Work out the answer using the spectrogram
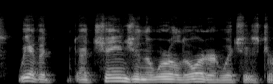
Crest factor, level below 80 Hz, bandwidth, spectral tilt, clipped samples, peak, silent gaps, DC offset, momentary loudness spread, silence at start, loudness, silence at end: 16 dB; -74 dBFS; 11.5 kHz; -5 dB/octave; under 0.1%; -8 dBFS; none; under 0.1%; 8 LU; 0 s; -24 LUFS; 0 s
